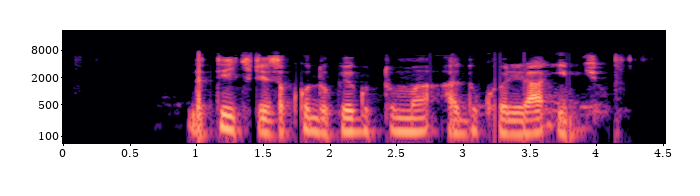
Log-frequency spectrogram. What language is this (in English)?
Kinyarwanda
